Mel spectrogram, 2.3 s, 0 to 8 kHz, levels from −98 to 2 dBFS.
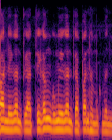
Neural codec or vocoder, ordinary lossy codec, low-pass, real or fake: none; MP3, 64 kbps; 7.2 kHz; real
